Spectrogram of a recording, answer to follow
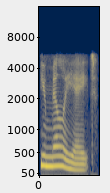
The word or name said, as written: humiliate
